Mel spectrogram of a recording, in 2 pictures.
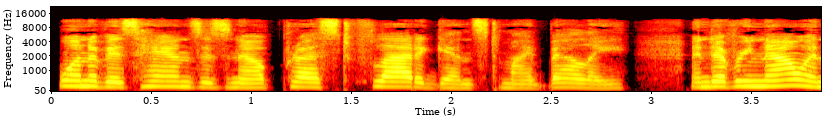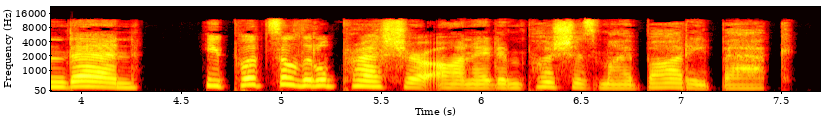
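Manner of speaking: usual speaking voice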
